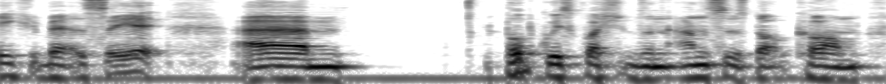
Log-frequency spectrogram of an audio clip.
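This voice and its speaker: A man with a Yorkshire accent speaks at a medium pitch. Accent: Yorkshire accent, noticeable. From Yorkshire, northern England. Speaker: quiz host. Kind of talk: live-streamed quiz hosting. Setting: live stream. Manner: casual, chatty, with many fillers.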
